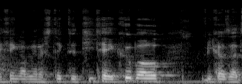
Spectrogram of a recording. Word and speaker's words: Tite Kubo: of weird to say tight Kubo it doesn't really sound like a Japanese pronunciation uh because usually unless it's in the middle of the word the vowel is pronounced at least that's what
